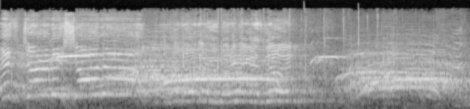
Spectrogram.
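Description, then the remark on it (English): A large audience chants a guest's name and cheers loudly and continuously, many voices overlapping in rising, sustained shouts with a brief dip before swelling again. “Should we start chanting Jeremy and see if he appears?”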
